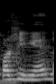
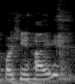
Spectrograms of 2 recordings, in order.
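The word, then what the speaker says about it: Park Shin-hye: Parshine, no se entera parece que se pronuncia Parshine, no Parshinhai.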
